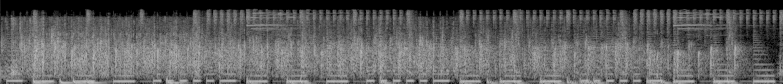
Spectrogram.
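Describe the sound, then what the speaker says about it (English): Lecture audience clapping for a speaker, loud sustained applause filling the whole stretch with dense overlapping claps and faint tonal sounds behind it. "Everybody, clap your hands for Runoko Rashidi."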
